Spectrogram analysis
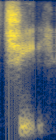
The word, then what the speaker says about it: Qi: actually key is Japanese Chi is Chinese so it's Chi but it's spelled Qi that's why I always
